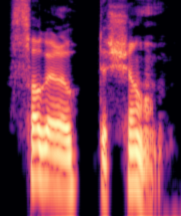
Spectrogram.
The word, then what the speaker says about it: Fogo de Chão: Not Fogo de Chão. – Chão? – Yeah. That's what the server told me. It's got like a Brazilian little squiggle over one of the letters and it makes it sound different.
